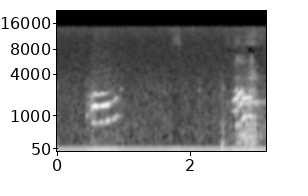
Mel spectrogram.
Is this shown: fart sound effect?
no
